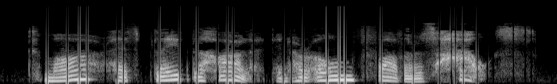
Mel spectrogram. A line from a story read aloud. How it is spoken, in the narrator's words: she whispered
